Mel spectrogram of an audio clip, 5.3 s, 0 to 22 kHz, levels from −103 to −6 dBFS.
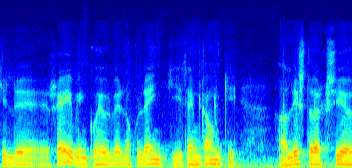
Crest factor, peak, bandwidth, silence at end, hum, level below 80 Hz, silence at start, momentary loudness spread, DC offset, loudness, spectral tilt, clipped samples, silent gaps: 16 dB; -20 dBFS; 8.2 kHz; 0 s; none; -54 dBFS; 0 s; 10 LU; under 0.1%; -37 LUFS; -9 dB/octave; under 0.1%; none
